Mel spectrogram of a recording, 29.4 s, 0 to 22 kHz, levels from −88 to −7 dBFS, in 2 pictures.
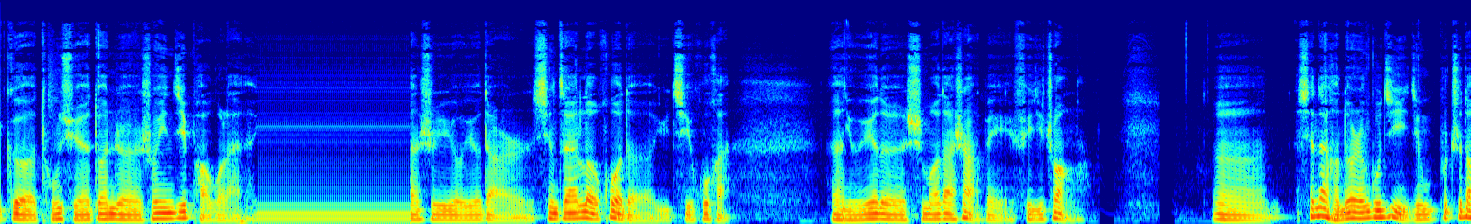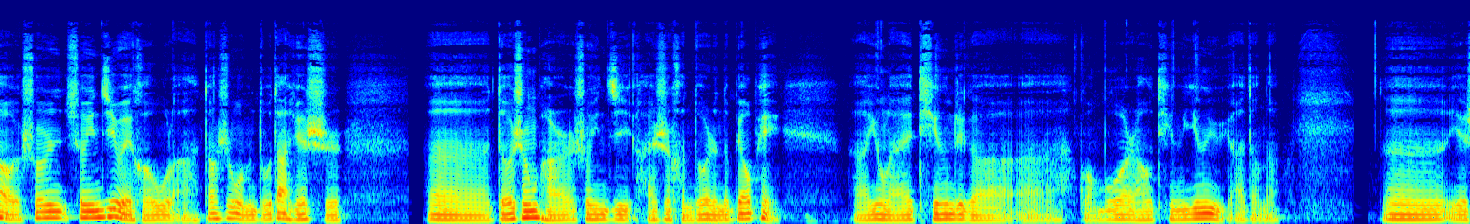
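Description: At 2.59 s the speech stops moving forward. A system hang loop takes over until 4.11 s. The computer or driver stalled, but the sound hardware kept reading the same stretch of its ring buffer. One 20 ms slice repeats exactly, about 76 times. Because the slice is so short, it does not stutter. It fuses into a steady buzz at 50 Hz. The buzz holds for about a second and a half, then normal audio resumes.

At 8.43 s there is a case of compressed frames skipped. Some of the coded audio never reached the output, either missing from the file or rejected by the decoder as damaged. The speech jumps ahead by roughly 50 ms. That fits about two frames of around 26 ms each.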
